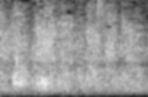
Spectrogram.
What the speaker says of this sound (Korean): 우리 하나님께 영광의 박수 한번 돌려주세요.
